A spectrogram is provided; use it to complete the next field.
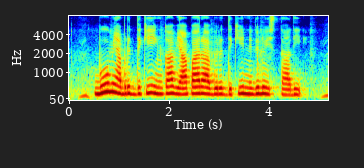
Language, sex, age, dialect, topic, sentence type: Telugu, female, 25-30, Southern, banking, statement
